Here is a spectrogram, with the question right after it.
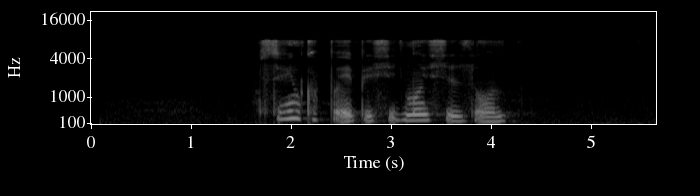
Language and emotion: Russian, sad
